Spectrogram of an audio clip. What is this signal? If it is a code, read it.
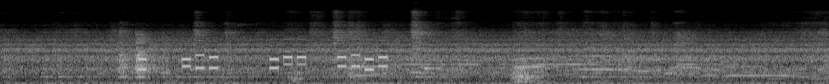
DTMF, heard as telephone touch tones, dialled by machine, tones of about 90 ms, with phone line noise and the noise of a cafe. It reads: 1 765 400 8918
